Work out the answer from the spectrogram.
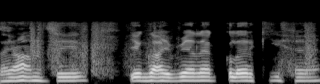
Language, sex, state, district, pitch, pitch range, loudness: Hindi, male, Uttar Pradesh, Jalaun, 170 Hz, 170-175 Hz, -15 LUFS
